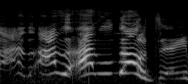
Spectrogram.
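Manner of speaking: stammered out, very high and loud. Describing how Bobcat talks, a Bobcat voice impression. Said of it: "Bobcat is kind of like mankind in in his voice".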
